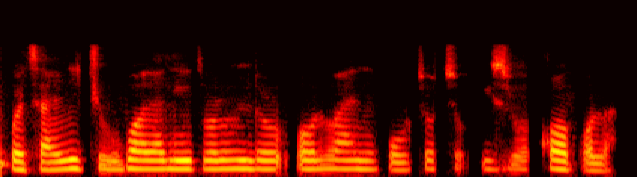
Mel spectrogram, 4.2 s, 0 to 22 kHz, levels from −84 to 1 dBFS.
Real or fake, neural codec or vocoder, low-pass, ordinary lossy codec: fake; codec, 16 kHz, 0.8 kbps, ZipCodec; none; none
